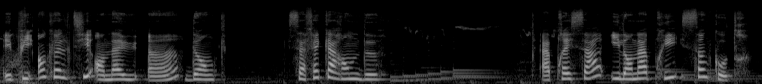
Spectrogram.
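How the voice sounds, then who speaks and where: A woman's voice: sits high, lively intonation, a little slow, long pauses, soft background music. A woman voicing an earnest, helpful young animal in a French educational cartoon, explaining things step by step.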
